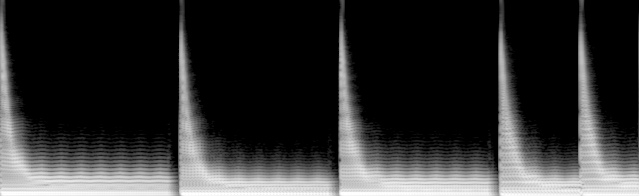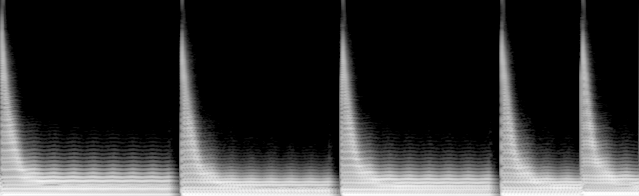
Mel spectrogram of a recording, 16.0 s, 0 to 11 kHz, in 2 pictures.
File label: JX 4 bass with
